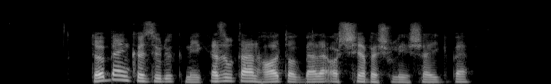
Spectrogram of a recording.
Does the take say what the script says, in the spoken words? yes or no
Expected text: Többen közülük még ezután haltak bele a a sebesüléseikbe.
no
